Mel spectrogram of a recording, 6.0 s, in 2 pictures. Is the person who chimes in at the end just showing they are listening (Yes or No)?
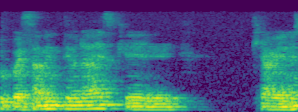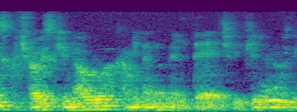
No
